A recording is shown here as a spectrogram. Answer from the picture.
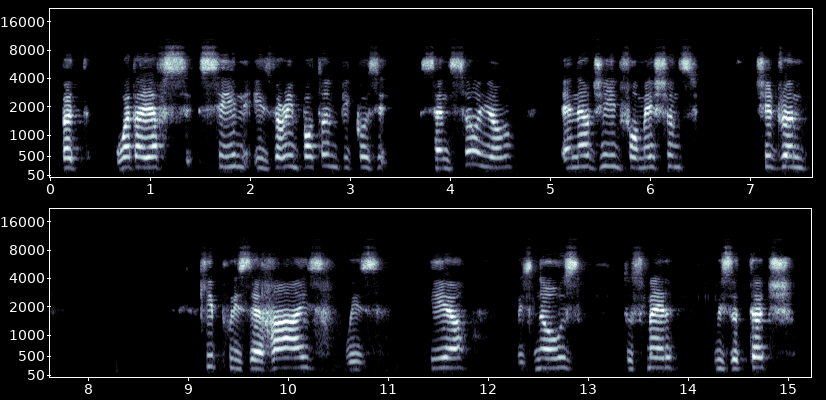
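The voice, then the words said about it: French accent speaking English. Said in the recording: “I'm French. ... I'm sorry for my accent.”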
